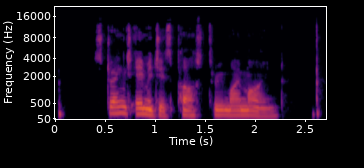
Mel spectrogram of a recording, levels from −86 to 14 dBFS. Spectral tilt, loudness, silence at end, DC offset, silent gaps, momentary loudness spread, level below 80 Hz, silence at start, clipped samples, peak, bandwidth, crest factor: -5.5 dB/octave; -31 LUFS; 0.05 s; under 0.1%; none; 18 LU; -72 dBFS; 0.05 s; under 0.1%; -16 dBFS; 15.5 kHz; 18 dB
